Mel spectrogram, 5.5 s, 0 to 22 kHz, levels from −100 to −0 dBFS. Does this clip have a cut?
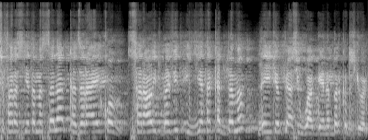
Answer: yes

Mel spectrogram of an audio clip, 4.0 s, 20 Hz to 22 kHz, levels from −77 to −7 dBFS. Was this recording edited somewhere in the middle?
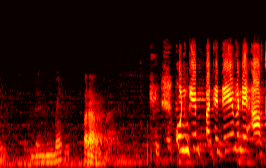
yes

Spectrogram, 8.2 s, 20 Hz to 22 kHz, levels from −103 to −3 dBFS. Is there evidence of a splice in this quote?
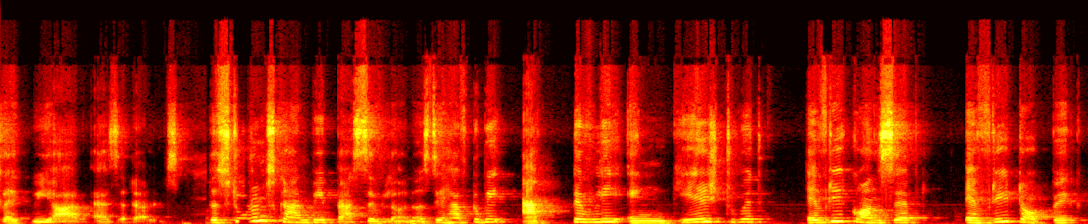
yes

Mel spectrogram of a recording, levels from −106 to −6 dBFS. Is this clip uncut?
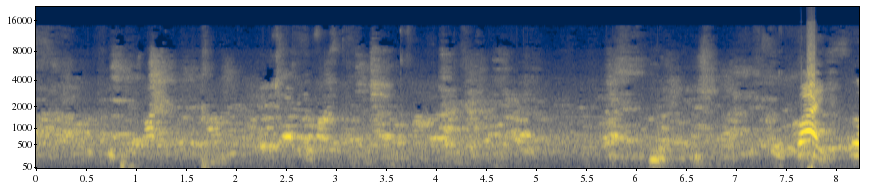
yes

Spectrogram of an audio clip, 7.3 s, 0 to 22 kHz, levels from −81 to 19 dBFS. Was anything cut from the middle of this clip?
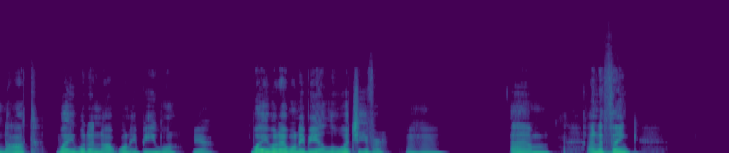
no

